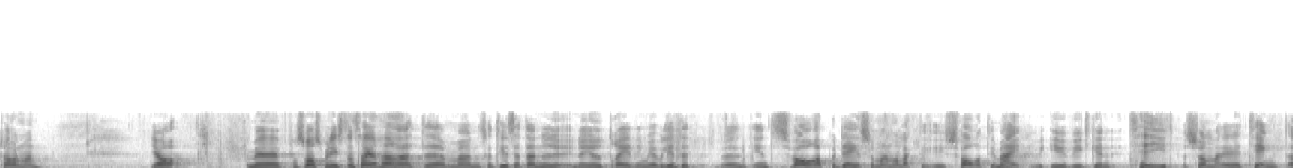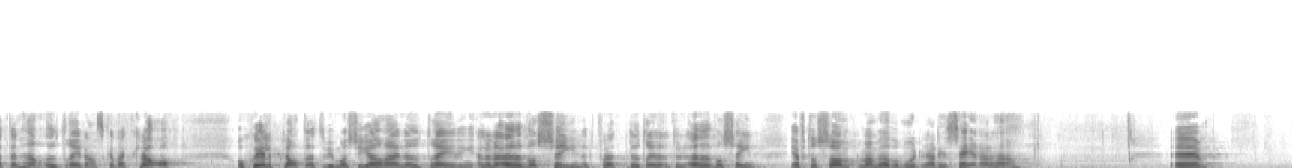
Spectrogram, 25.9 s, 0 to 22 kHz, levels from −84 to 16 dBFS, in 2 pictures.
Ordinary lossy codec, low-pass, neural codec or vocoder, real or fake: none; 7.2 kHz; none; real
